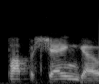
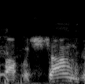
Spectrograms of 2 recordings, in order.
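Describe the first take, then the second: First: Shango with a twangy short "a", SHANG-go; country pronunciation. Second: Shango with a broad "ah", SHONG-go; non-country pronunciation. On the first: Wrestler showing the country way, Shango as SHANG-go. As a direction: say Shango country style, rhyming with "tango". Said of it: "thought it was a little country saying". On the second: Wrestler contrasting with country style, Shango as SHAHN-go. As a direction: say Shango with an open "ah". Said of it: "instead of Papa Shango". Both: Shown as a demonstration.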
